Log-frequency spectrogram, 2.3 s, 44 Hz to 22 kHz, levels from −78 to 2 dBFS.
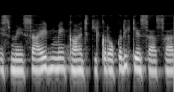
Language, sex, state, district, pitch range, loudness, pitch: Hindi, female, Uttar Pradesh, Jyotiba Phule Nagar, 190-215 Hz, -16 LUFS, 195 Hz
